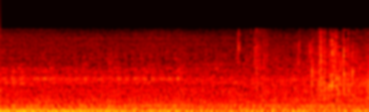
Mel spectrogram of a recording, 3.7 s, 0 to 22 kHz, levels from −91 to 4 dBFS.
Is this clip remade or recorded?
remade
